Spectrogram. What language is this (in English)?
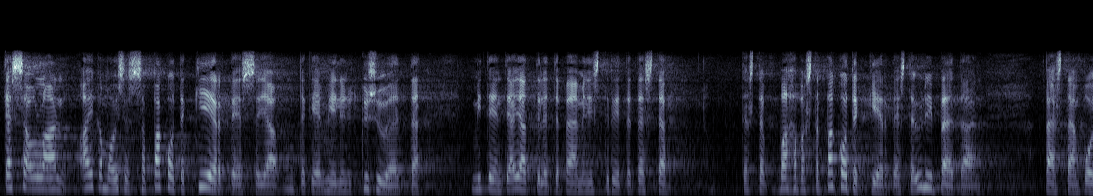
Finnish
